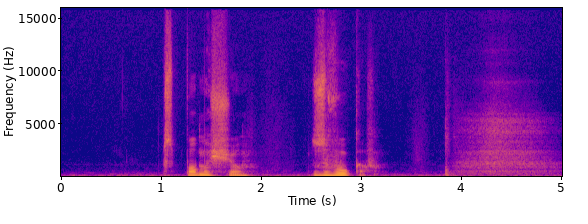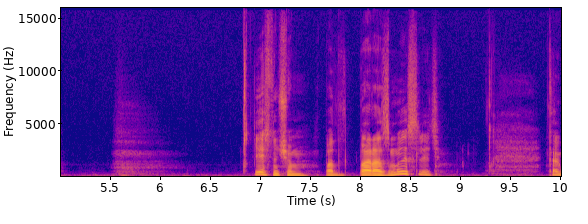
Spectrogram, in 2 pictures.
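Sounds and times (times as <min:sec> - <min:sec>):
man speaking: 0:01.0 - 0:03.2
man sighing: 0:04.0 - 0:06.2.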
